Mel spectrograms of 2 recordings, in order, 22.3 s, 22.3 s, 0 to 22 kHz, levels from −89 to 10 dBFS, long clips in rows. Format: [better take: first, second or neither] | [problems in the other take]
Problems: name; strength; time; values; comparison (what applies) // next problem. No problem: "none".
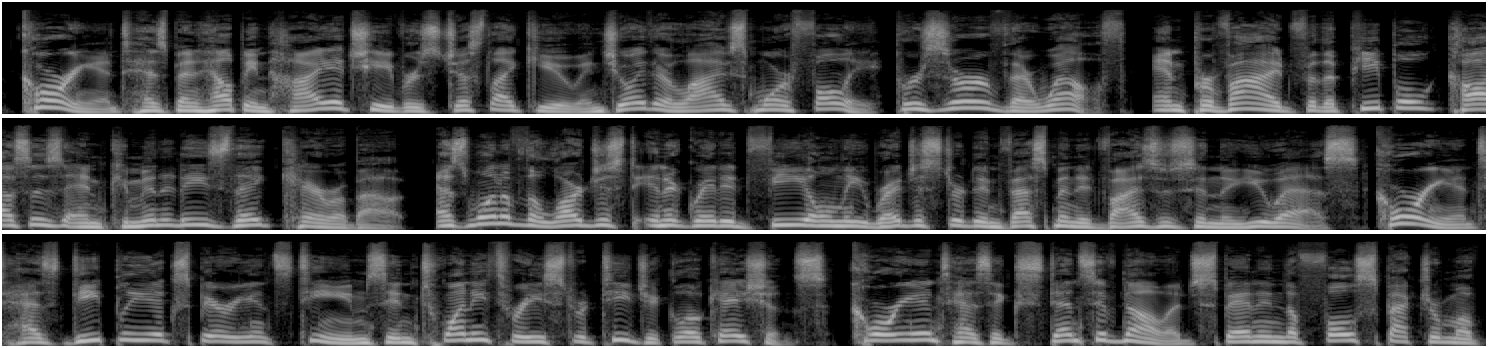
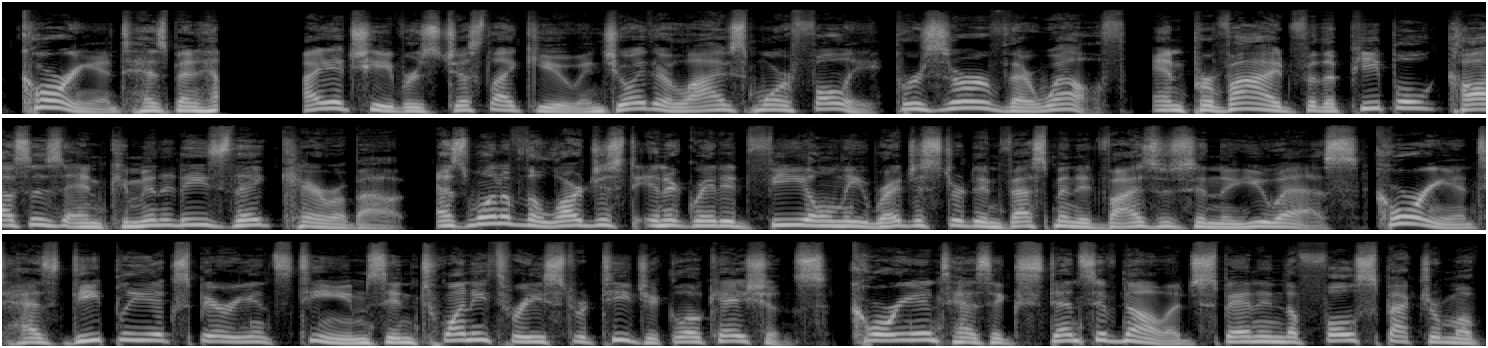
first | audio cutting out; at 1 s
